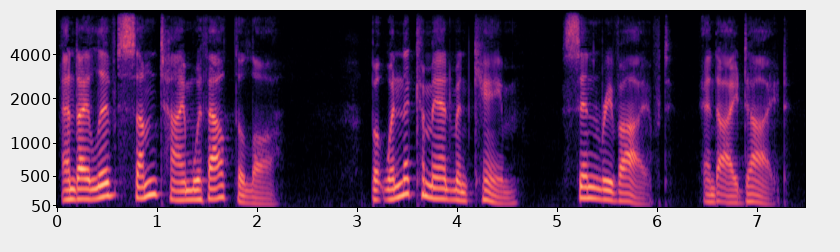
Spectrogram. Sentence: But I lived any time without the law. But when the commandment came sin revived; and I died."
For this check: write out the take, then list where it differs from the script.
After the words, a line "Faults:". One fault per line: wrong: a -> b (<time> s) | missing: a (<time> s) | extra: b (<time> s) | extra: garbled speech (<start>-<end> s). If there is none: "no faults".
And I lived some time without the law. But when the commandment came sin revived; and I died."
Faults:
wrong: But -> And (0.0 s)
wrong: any -> some (0.6 s)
